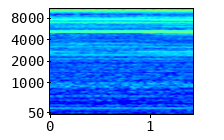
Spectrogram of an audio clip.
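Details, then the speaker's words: Beko WTG620M2W slimline washing machine, empty drum (no load) spin on uneven floor: steady low motor hum, constant pitch, no knocking or scraping; possible slight drum wobble but doesn't sound bad. Normal spin cycle. "i don't know it doesn't sound too bad it doesn't have a load on"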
